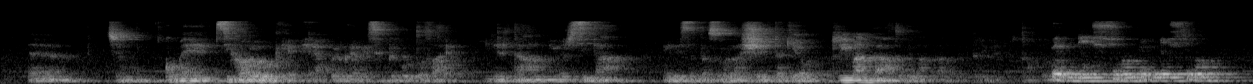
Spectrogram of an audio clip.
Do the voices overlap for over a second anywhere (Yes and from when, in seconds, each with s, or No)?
No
